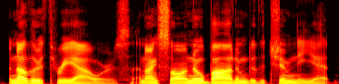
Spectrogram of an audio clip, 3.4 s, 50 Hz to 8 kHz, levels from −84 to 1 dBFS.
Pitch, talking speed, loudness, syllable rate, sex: 115 Hz, 210 wpm, -18 LUFS, 5.1 syllables/s, male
